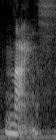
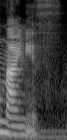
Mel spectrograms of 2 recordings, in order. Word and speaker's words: ninth: Então, você vai pronunciar ninth, ok? Ninth, não nineth, ninth, ok? 10th, 11th, então todos assim, é só colocar aqui a língua no meio dos dentes no final que vai ter o som do número ordinal, tá?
